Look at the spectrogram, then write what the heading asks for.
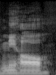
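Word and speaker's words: Michał: I know his first name is pronounced like Mihal, and then last name Oleg Zuchenk, something like that.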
